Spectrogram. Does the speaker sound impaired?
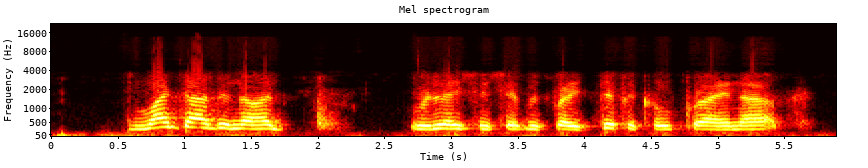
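Yes: cerebral palsy; dead for 26 minutes at birth.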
